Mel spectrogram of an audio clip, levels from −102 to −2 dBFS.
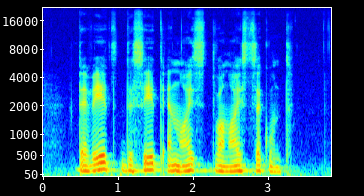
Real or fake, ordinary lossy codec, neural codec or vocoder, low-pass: fake; none; vocoder, 44.1 kHz, 128 mel bands every 256 samples, BigVGAN v2; none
